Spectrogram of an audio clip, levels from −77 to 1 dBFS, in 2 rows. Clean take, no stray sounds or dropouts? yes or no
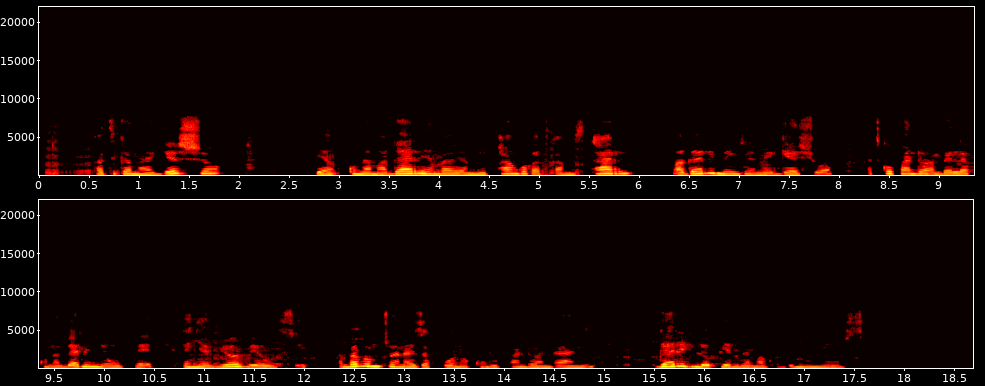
yes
